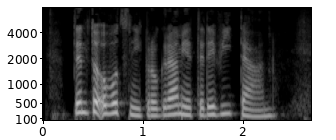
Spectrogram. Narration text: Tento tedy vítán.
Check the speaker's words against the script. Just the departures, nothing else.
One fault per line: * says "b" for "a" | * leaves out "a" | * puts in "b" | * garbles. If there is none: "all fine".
* puts in "ovocný program je"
